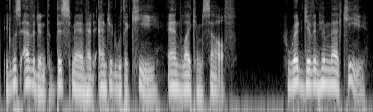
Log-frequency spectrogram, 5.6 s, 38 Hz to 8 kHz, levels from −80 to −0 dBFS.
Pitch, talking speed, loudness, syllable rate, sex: 120 Hz, 215 wpm, -19 LUFS, 5.7 syllables/s, male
